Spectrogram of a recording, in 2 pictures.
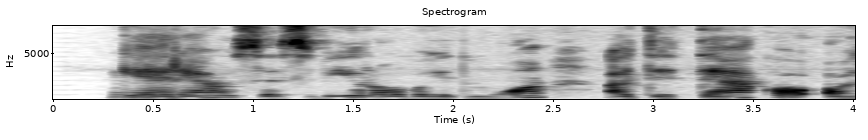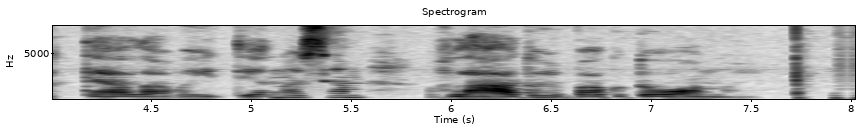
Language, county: Lithuanian, Utena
